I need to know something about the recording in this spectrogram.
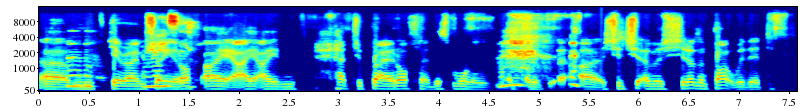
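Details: Adult man, a self-described person who stammers; stuttering.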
